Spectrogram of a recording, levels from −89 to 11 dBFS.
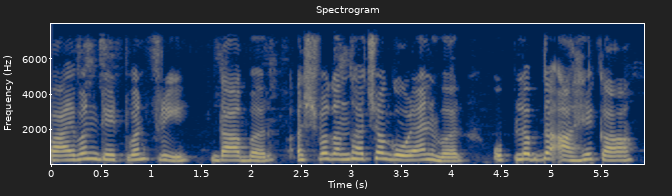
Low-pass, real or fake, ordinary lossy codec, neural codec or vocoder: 7.2 kHz; real; Opus, 64 kbps; none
